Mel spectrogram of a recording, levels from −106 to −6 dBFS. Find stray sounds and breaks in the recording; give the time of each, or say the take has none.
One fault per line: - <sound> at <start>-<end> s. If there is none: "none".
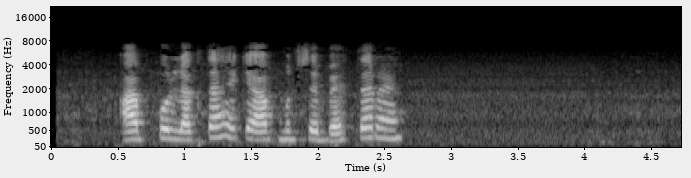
none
